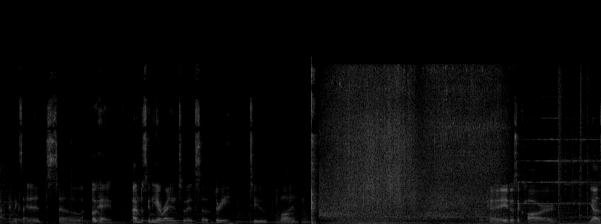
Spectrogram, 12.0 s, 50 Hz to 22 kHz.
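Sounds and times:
car driving rushing noise: 0:06.4 - 0:10.7.

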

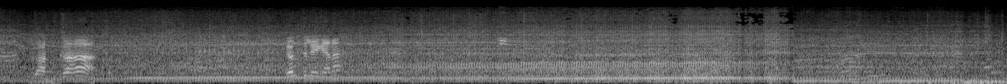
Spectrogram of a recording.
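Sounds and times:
small motorcycle engine: 0:00.0 - 0:10.0
wind and road noise: 0:00.0 - 0:10.0.

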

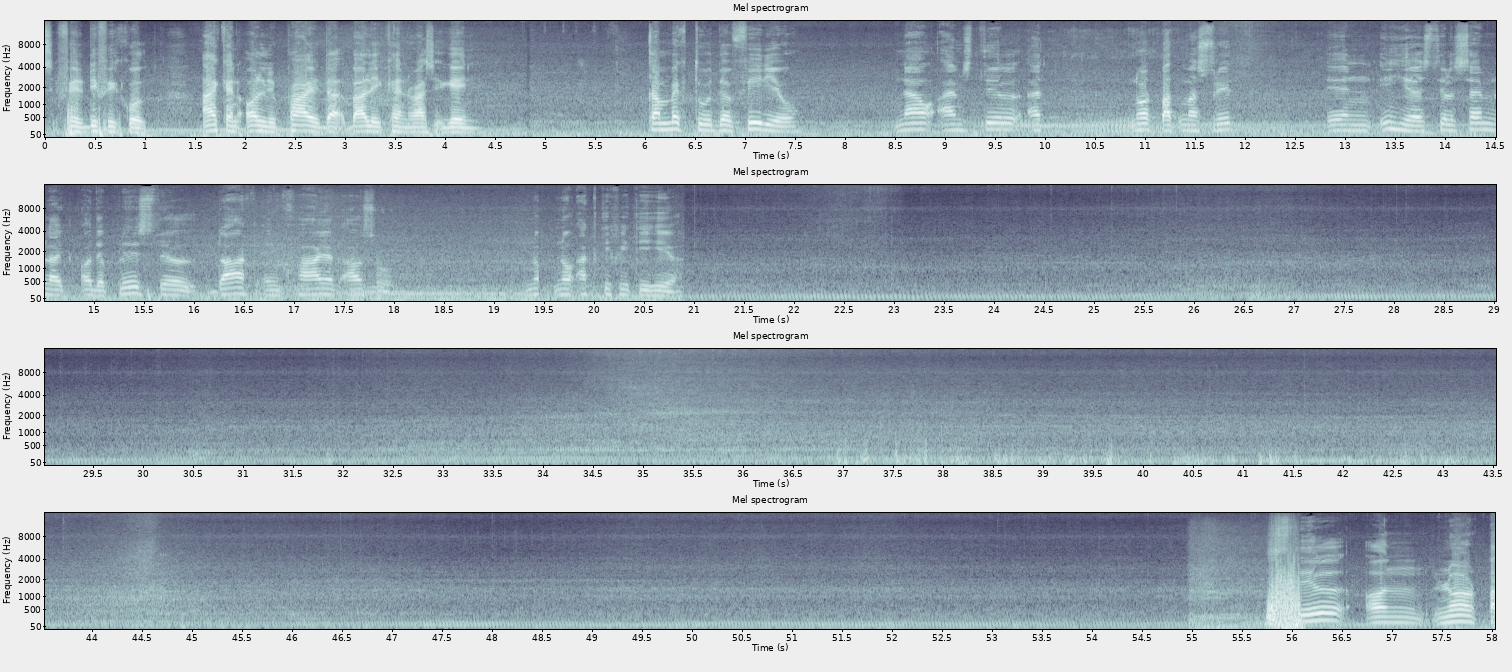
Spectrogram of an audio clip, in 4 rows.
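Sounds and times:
road rumble: 0:00.0 - 0:58.0
short rush passing: 0:55.0 - 0:58.0.

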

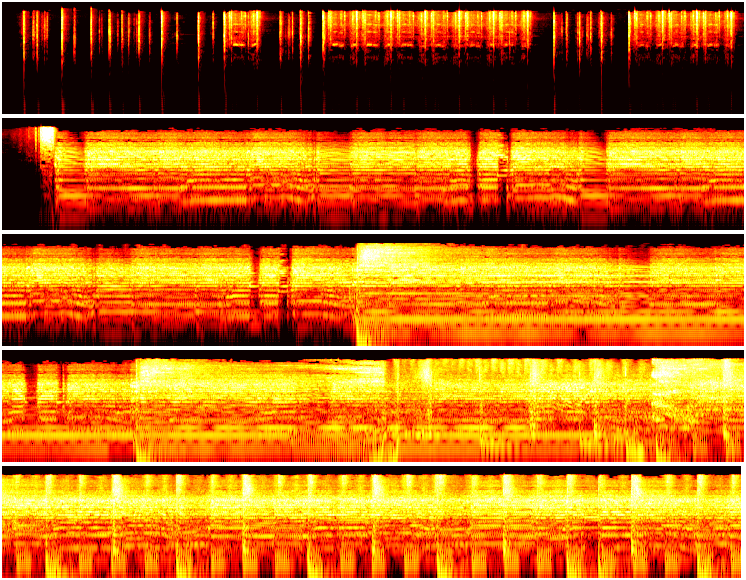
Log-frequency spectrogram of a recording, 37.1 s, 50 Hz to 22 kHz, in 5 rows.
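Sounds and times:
electric guitar with effects: 0:08.0 - 0:37.0.

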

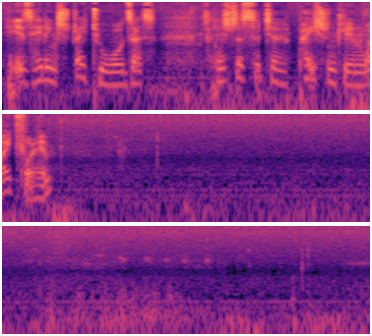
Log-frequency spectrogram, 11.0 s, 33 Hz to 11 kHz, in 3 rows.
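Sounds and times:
low rumble: 0:01.4 - 0:11.0
distant animal calls: 0:04.4 - 0:11.0.

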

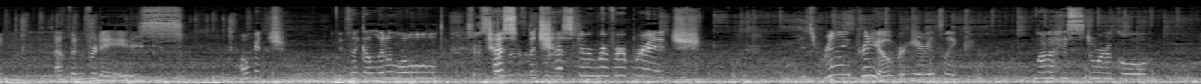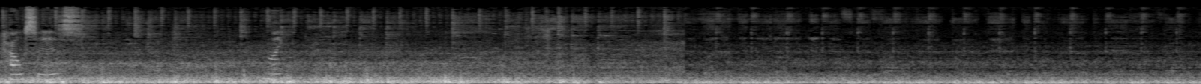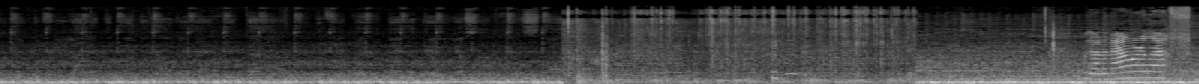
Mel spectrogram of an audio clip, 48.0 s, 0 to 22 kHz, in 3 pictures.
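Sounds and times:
car road and engine rumble: 0:00.0 - 0:48.0
music: 0:00.0 - 0:48.0.

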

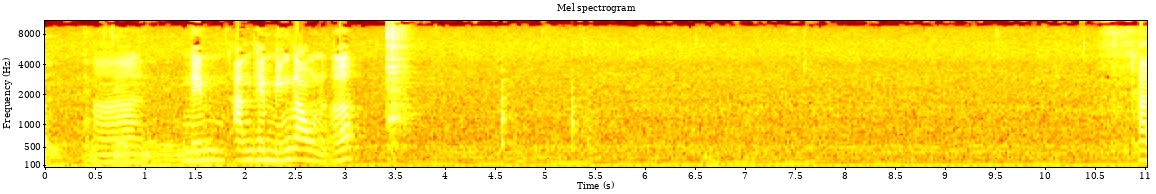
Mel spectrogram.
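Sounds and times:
steady low hum: 0:00.0 - 0:11.0
metal ladle clinking on pot: 0:03.4 - 0:03.8.

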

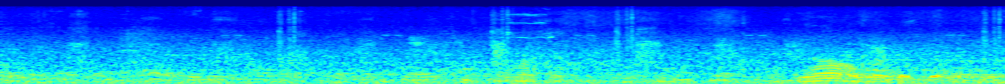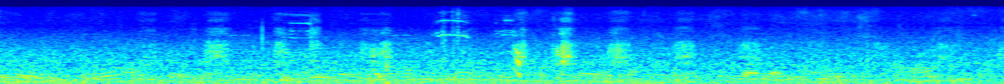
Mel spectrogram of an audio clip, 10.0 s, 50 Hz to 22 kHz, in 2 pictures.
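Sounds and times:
spectators murmuring: 0:00.0 - 0:10.0.

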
